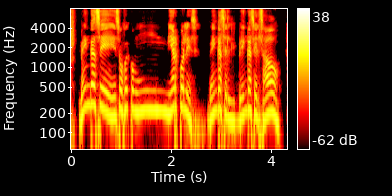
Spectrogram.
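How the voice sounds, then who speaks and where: The voice has a dark, mellow tone and lively intonation. The sound is dry and close, with no echo. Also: man. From Mexico, Chihuahua (Madera). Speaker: art student. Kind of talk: casual chat. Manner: relaxed. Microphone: too quiet, needs to be closer.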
